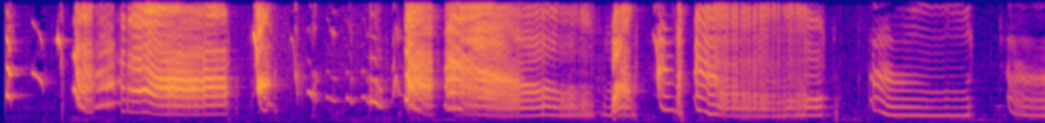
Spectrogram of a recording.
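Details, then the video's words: Bingo, a pet otter, kept indoors, making a newly learned squeaking call, described as "gyururururu": harmonic-rich squeals that drop and level off, repeated in bursts separated by short gaps, with faint room hum beneath. "Brand new squeaking sound by Bingo the otter"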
